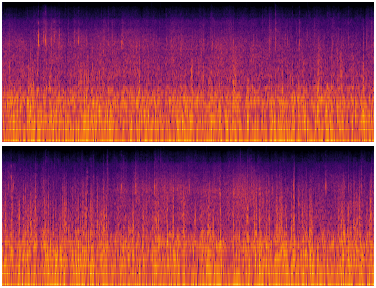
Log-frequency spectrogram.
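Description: Wind rumbles loudly against a microphone outdoors.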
